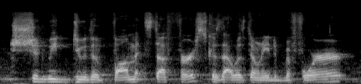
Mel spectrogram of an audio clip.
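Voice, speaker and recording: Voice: mid-range voice, steady tone, normal speed, a bit bright. A cast member chatting casually and checking in tentatively during a play reading, with faint background noise. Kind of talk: casual chat.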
